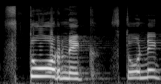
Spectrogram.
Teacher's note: And as you can see here, there is again voiced and voiceless consonant coming together. V and T. That is why V is pronounced as F.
